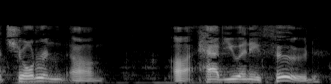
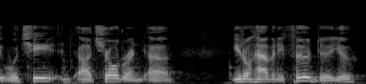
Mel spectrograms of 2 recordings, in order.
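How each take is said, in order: First: Put-on Children, have you any food? with food lifted as a real question; children falling, food stretched and rising; intonation demo. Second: Put-on children falling, food rising then do you dropping; a leading question, food lifted; English intonation. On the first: Preacher shows how Jesus asked, food lifted. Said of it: "The way we intonate that in our English". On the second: Preacher shows the English way, food rising, do you falling. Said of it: "may go this way". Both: Shown as a demonstration.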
